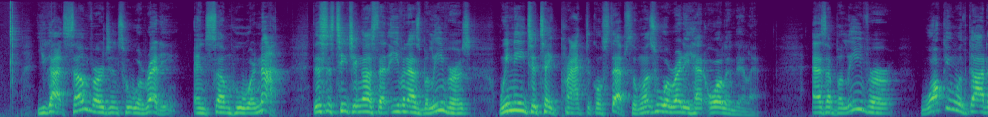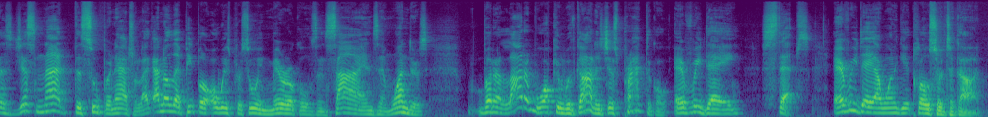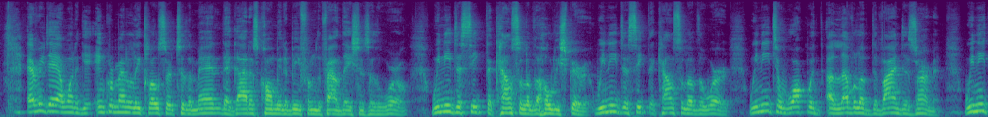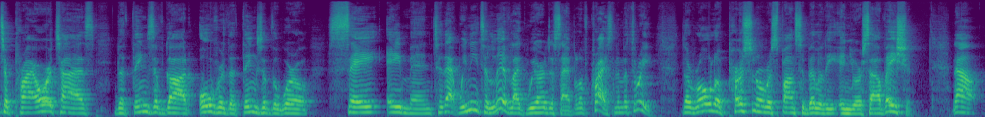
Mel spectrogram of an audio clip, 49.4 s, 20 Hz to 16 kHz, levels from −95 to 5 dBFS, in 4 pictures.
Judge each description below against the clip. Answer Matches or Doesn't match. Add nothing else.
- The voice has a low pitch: Doesn't match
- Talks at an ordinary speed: Doesn't match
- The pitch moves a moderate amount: Matches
